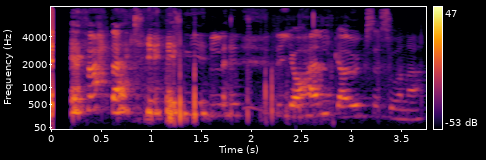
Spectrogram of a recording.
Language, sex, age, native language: Icelandic, male, 11, Icelandic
